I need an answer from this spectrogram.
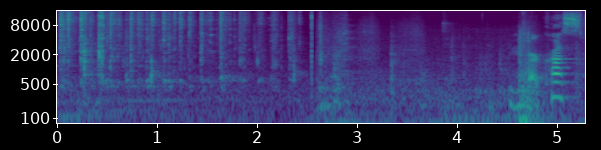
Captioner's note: whisk clangs on bowl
